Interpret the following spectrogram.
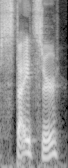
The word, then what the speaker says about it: Steitzer: luxury of sitting down and talking to Jeff Stitzer pronounced it right this time that time mhm awesome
